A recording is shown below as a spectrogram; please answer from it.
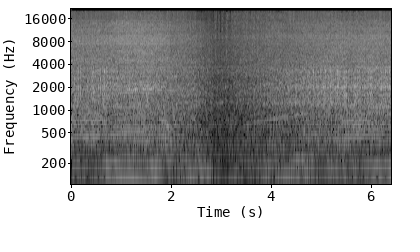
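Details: Honda EP3 with K20A petrol engine: steady rhythmic knock, about three to four a second, as revs dip and recover; cause unknown.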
